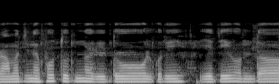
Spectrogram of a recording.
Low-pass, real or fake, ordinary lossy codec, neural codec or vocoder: 7.2 kHz; real; none; none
